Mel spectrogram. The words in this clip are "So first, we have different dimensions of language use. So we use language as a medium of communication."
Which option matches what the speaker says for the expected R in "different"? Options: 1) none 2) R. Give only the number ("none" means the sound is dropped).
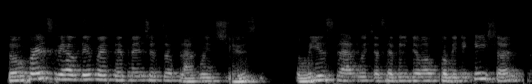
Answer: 1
